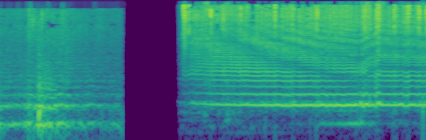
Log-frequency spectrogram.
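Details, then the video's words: Buzzing bee from nature: a low drone breaks off into a short silence, then resumes at a higher, whinier pitch that holds steady and grows slightly louder. "Real Bee Buzz Sound"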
